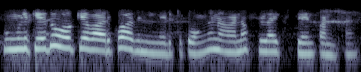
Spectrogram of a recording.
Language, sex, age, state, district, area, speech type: Tamil, female, 18-30, Tamil Nadu, Mayiladuthurai, urban, conversation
